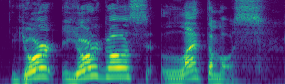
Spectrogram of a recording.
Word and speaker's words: Yorgos Lanthimos: Audience reviews have been a little mixed, which is that's to be expected from Yorgos Lanthimos. What's who's the director? Yorgos Lanthimos. I think that's how you pronounce his name right there.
